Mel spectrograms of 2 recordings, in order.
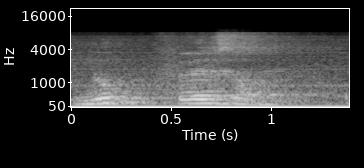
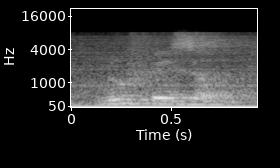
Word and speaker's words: faisons: du verbe faire FA fais que tu dois prononcer quand tu fais le verbe faire tu dis nous faisons nous faisons et tous les femes dans parfait je faisais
